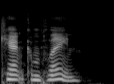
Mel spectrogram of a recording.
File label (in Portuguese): "cant complain", voz grossa; estou bem em inglês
